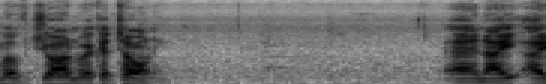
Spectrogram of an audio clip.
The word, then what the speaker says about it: Ricottone: the name of John Ricatony. And I I f I found out recently that yes, you do pronounce the E at the end of his name.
